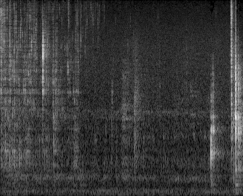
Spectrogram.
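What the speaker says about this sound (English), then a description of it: "you're just gonna take this, pour it into your sauce" Liquid trickles and splashes faintly into a pot of sauce, with a few small clinks and drips toward the end, quiet and close.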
